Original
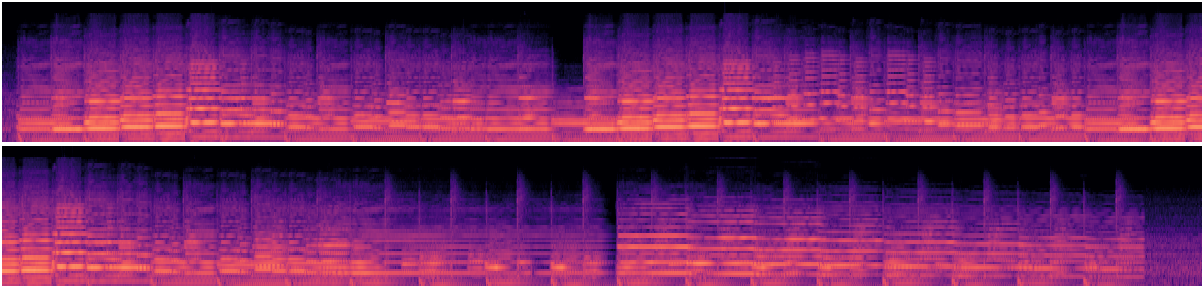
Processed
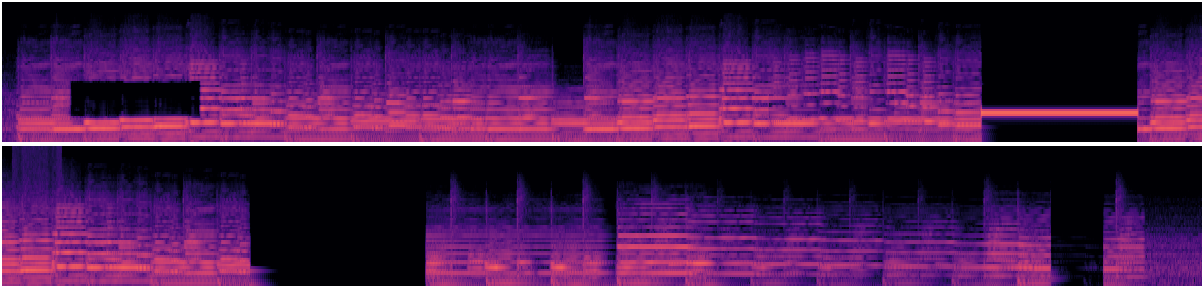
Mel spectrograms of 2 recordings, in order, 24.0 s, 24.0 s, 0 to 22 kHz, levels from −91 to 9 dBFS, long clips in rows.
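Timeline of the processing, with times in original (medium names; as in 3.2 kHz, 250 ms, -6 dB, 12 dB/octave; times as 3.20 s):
0.68–1.99 s: spectral selection erased 570–2600 Hz
7.66–8.93 s: high-order bell 1 kHz -11 dB 1.2 oct
9.79–11.36 s: bleep 766 Hz -11.5 dBFS
12.10–12.60 s: companded quantiser 6-bit
14.48–16.24 s: mute
19.03–21.92 s: dip -12 dB, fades 0.13 s
22.48–23.02 s: inverted gate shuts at -28 dBFS, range -40 dB
whole clip: hum notches 50/100/150/200/250/300/350 Hz; compression 3:1, threshold -23 dBFS; trim -6 dB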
